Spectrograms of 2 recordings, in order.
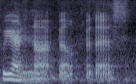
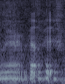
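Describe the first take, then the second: First: "are not" said in full, lower and firmer; emphatic restatement. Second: Said in the usual way. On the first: Real, not acted. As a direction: spell out "are not" firmly, lower pitch.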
